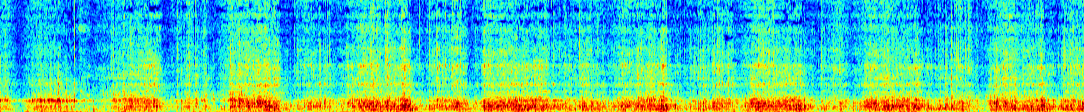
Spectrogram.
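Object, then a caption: Hand-carved wooden box. Long nails scratch and rub across the carved lid of a medium, hollow, closed hand-carved wooden box. The result is a continuous, uneven rasping scrape, with a dry midrange tone and repeated strokes that swell and fade without settling into a steady rhythm.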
